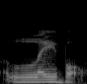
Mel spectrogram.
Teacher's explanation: Now, for pronunciation, the word has two syllables. The stress is on that first syllable, label. The other thing I'd like to point out is the second syllable, it ends with that dark L, which is that ull sound.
